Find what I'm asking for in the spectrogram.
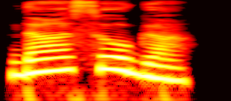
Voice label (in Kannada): "ದಾಸೋಗ", Kannada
